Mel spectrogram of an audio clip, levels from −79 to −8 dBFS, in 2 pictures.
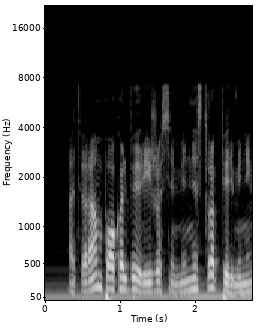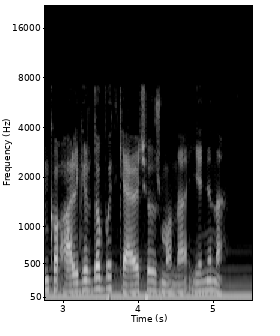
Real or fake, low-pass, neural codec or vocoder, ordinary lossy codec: real; 7.2 kHz; none; Opus, 64 kbps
